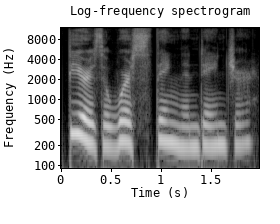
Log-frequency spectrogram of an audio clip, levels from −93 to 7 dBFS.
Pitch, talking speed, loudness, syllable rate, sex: 215 Hz, 210 wpm, -20 LUFS, 5.0 syllables/s, female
